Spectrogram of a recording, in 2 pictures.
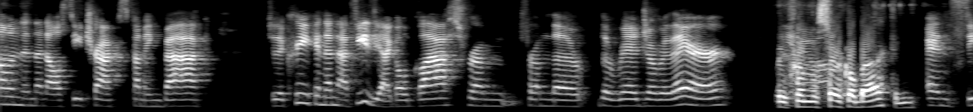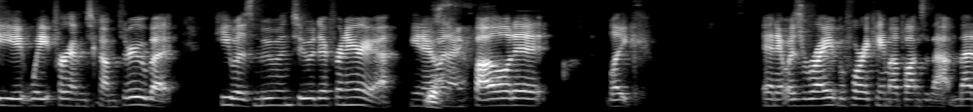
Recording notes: apologies on sound quality for this episode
